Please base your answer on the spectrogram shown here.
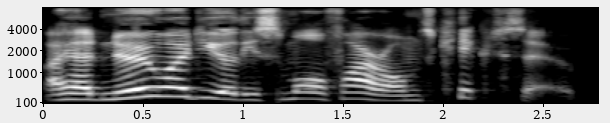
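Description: A man voicing a self-satisfied but easily alarmed amateur gentleman sportsman in a storybook reading. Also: sits high, lively intonation, a little slow. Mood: complaining. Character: pompous, timid, proud amateur gentleman sportsman.

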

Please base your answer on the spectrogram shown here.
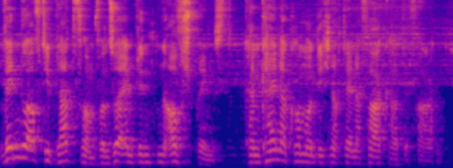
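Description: Scrappy young drifter, lively intonation. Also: male voice, medium pitch, quick pace. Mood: cool, instructing. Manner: blunt, slangy. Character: tough, scrappy young male drifter, streetwise. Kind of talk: German radio play acting. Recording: roomy, noisy old radio play.

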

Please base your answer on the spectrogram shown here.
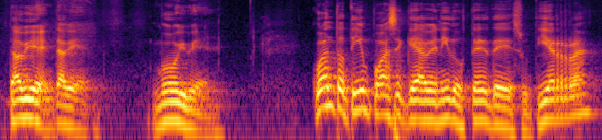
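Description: A man's voice: medium pitch, very animated, a little slow, gravelly, darkish tone. An older man with an Argentine Spanish accent hosting a TV matchmaking show, coaxing and playful, with short repeated questions. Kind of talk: studio interview and address to camera. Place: TV studio set. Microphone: lapel.

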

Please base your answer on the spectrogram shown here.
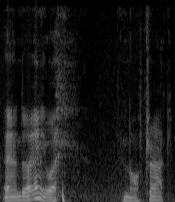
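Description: Male reviewer, medium pitch, casual and unscripted, halting and self-correcting, home recording with slight rumbling noise. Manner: hesitant, rambling, self-correcting. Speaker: product reviewer. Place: indoors at a wooden table.

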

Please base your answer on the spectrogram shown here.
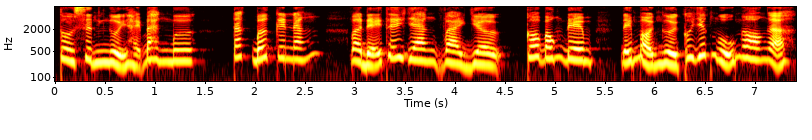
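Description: A woman's voice: high-pitched, animated, normal speed, no room sound, clean studio sound. A woman playing a selfless, worn-out peasant mother in a Vietnamese cartoon fairy tale, pleading and tender.

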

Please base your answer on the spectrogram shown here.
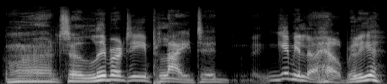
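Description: Hot-tempered giant brigand, performed by a male reader: rustic, blustery, pushed up in pitch, dry close recording. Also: sing-song, a little slow, vocal fry, pushed and bright, no echo, full character voice. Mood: muddled. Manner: blustering, old-fashioned rustic turns of speech.

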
